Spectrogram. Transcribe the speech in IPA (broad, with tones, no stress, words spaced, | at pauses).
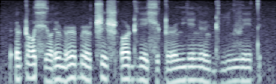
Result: ʔœ˩˥ʈɔ˩˥ xʲɔ˩ɾø˥˩ɳ ə˞˥ɓə˞˥˩ʈ͡ʂi˥˩ʂ ʔɔ˥ɖʱe˥˩xʲə˩ʈ ə˞˩˥lje˥lø˥˩l ɖʱi˩˥lve˥t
